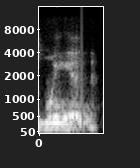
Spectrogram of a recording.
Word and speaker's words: Nguyen: His last name, you would think, no way that spells Wynn. His last name is spelled Nguyen.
